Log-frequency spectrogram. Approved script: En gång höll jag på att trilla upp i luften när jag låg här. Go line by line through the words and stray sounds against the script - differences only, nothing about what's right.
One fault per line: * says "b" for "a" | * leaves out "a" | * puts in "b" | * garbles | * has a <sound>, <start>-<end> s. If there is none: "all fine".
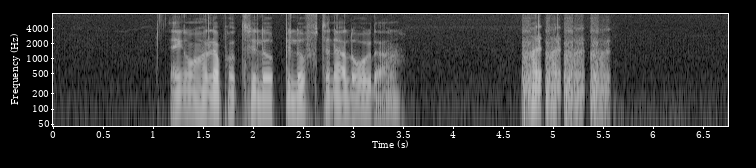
* says "där" for "här"
* has a laugh, 4.7-5.6 s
